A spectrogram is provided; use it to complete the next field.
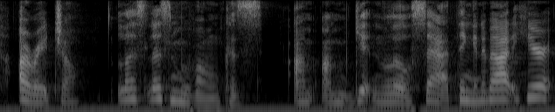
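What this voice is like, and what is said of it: Fake Southern US accent. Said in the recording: “my fake southern accent's coming out”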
